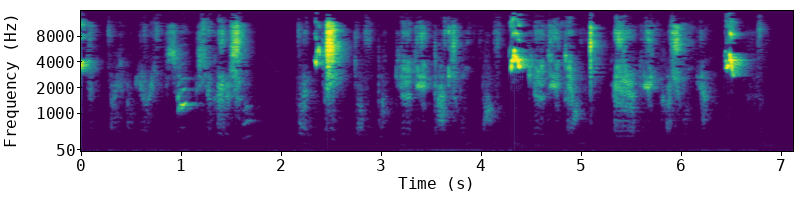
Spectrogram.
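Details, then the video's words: A very chatty male pet budgerigar, a talking bird, chatters in high, scratchy mumbled phrases punctuated by three sharp squeaky clicks, with one short pause near the middle. "Говорящий попугай"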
